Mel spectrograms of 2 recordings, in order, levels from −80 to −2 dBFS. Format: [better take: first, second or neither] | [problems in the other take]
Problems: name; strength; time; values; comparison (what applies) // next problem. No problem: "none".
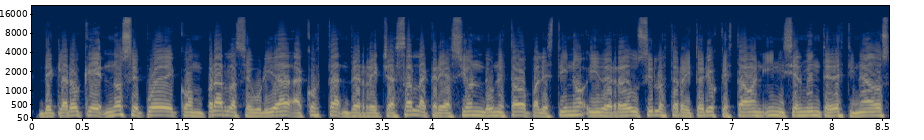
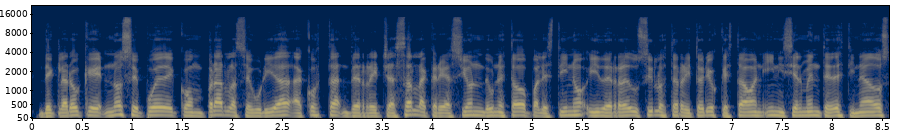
second | distortion; slight; 10 dB below the speech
